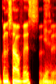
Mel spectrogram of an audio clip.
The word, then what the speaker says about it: Gonçalves: It'd be Trincao, Gonçalves, or Gonçalves, that's the English way of pronouncing it.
